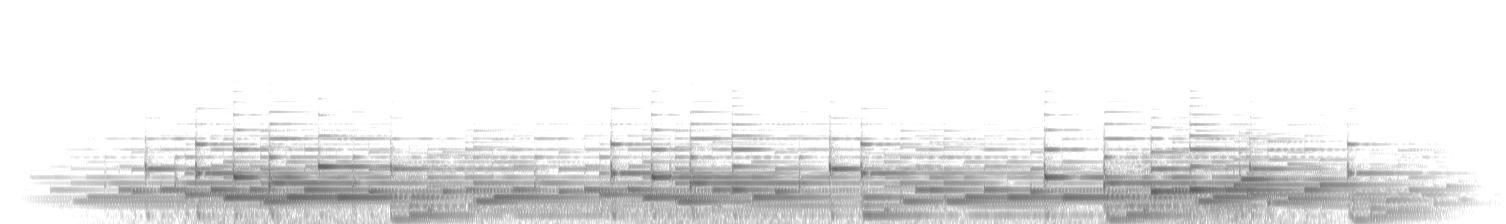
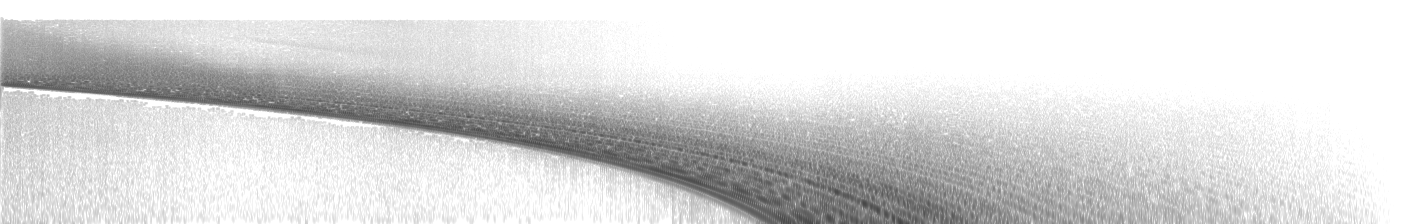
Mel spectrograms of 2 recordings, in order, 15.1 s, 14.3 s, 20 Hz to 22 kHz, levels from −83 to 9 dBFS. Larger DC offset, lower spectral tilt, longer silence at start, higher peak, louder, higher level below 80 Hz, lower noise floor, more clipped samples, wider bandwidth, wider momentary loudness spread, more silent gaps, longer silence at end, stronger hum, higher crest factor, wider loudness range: neither; first, -6 dB/octave vs -1.5 dB/octave; first, 0.55 s vs 0 s; second, -20 dBFS vs -6 dBFS; second, -36 LUFS vs -17 LUFS; second, -64 dBFS vs -36 dBFS; second, -68 dBFS vs -72 dBFS; neither; second, 5.2 kHz vs 16 kHz; about the same, 11 LU vs 9 LU; neither; second, 0.55 s vs 3.35 s; neither; about the same, 16 dB vs 14 dB; second, 3 LU vs 12 LU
